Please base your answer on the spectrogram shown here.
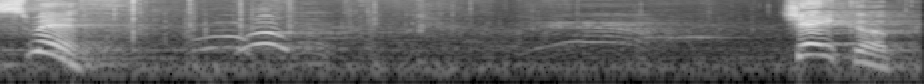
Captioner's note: crowds cheers and applauds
